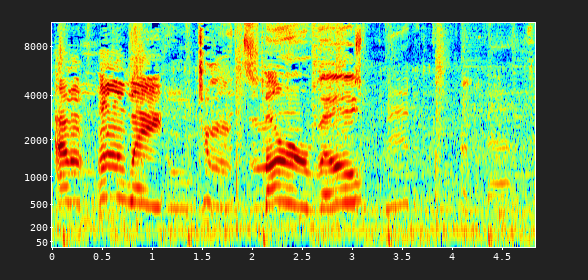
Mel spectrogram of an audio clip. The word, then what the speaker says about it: Maryville: I'm going to do something with it, but anyway, I'm on the way to Maryville.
